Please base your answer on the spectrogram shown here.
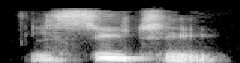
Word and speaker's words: Lesotho: as Swaziland, Ghana, Kenya, Lesotho, Rwanda, South Africa, Tanzania and Zambia. I know everyone's thinking most of those are very easy to pronounce, but Lesotho does not look how it's said.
